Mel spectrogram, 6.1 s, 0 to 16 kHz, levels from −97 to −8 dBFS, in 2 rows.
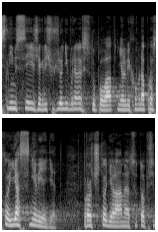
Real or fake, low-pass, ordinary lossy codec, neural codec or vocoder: real; 9.9 kHz; MP3, 96 kbps; none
